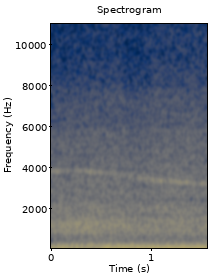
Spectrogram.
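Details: 6.7 Cummins in a 4th Gen Ram started right after changing both fuel filters: steady, even low diesel rumble with a faint high whistle and no stumble or hunting; healthy idle, no leaks found.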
